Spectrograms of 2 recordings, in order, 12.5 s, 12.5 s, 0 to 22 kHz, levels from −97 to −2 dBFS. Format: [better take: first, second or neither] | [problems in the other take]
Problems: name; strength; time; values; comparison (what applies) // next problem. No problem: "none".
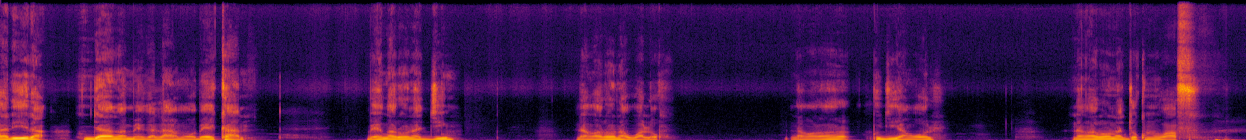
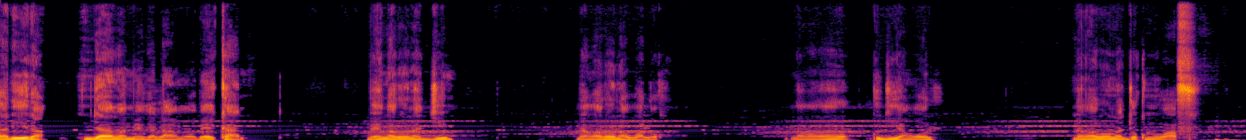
first | noise reduction (classical method spectral subtraction)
